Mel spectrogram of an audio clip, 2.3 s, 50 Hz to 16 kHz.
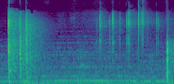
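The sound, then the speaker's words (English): Two six-sided damage dice (2d6) clatter across a hard surface in a quick burst of sharp clicks, then tumble again in a lighter scatter of taps before one last click, fairly quiet over a low hum. “Roll your damage dice for each one. It's 2d6.”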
